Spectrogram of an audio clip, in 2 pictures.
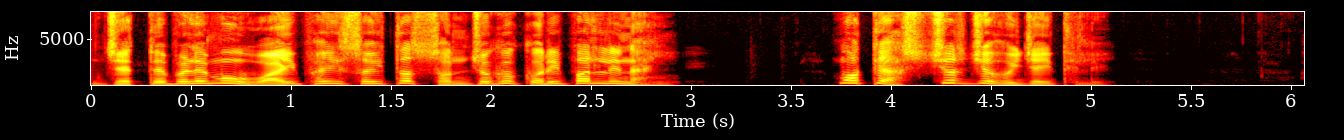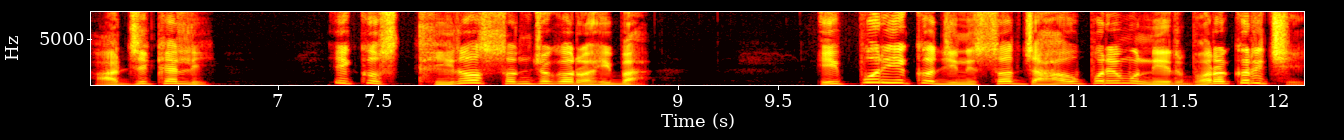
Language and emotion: Odia, surprised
